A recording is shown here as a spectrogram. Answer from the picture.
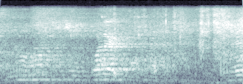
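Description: A person's voice talking, the words not made out, louder from about a second in.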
